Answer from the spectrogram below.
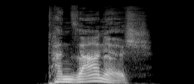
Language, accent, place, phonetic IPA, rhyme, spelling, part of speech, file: German, Germany, Berlin, [tanˈzaːnɪʃ], -aːnɪʃ, tansanisch, adjective, De-tansanisch.ogg
- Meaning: Tanzanian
